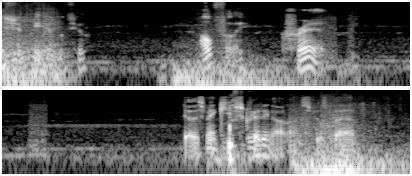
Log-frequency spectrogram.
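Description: Magical spell effects whoosh and shimmer in bursts.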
